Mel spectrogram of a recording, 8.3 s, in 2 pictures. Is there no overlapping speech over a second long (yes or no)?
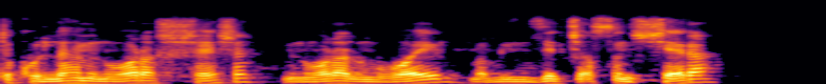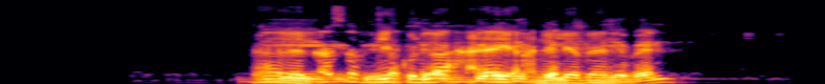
no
